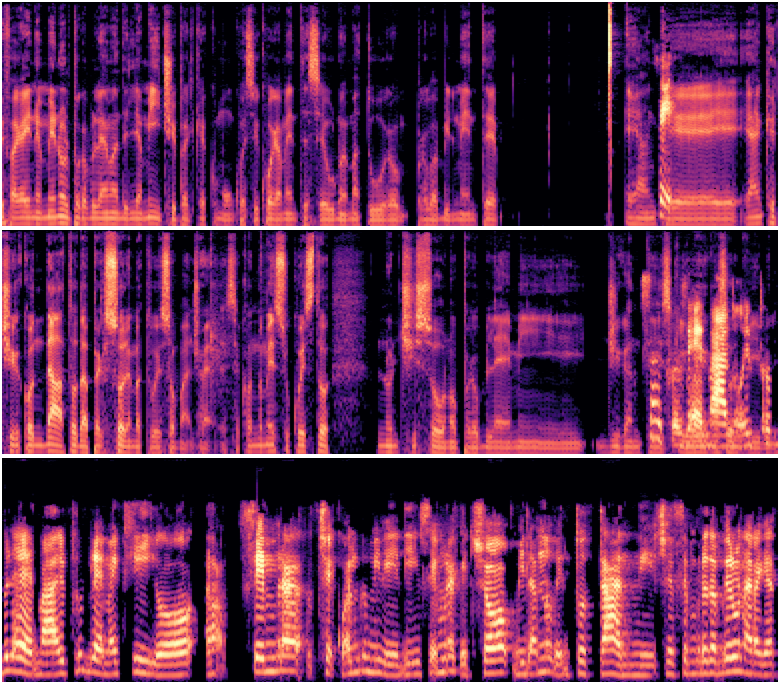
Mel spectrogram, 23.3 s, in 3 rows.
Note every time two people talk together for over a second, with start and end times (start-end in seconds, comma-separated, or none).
14.1-15.5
